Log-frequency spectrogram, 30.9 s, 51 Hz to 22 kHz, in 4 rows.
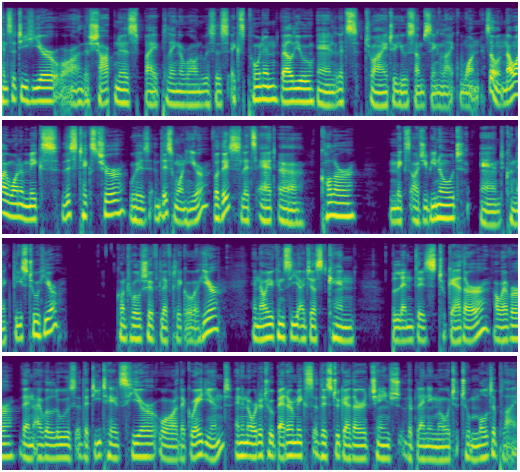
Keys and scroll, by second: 4.7 Return, 8.7 ctrl+s, 11.5 shift+a.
